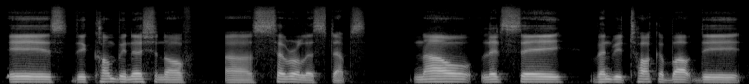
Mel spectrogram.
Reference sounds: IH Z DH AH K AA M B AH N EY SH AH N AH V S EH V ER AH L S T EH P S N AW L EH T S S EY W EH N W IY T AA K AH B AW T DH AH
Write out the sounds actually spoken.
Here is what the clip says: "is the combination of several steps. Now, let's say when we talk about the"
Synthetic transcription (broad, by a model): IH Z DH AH K AA M B AH N EY SH AH N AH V S EH V ER AH L S T EH P S N AW L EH T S S EY W EH N W IY T AA K AH B AW T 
